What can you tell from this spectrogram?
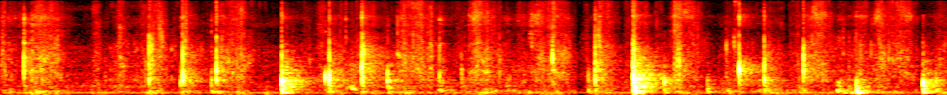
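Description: Hands working a very wet, sticky bread dough in a stainless steel bowl: irregular squelches and slaps as the dough is gripped, pulled and pushed down, several a second, with one sharper slap a little past six seconds.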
